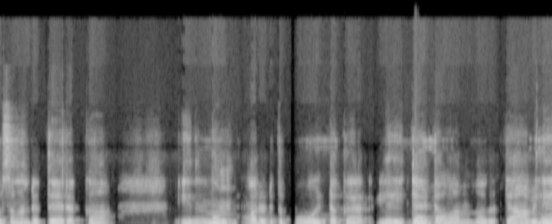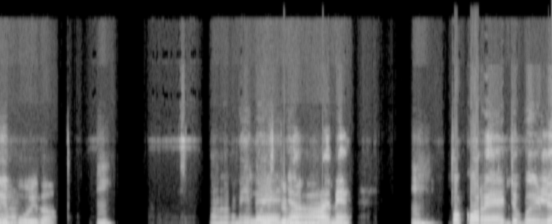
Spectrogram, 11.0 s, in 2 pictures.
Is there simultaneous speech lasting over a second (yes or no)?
no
